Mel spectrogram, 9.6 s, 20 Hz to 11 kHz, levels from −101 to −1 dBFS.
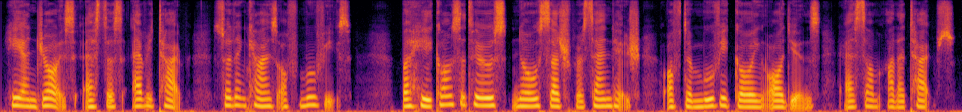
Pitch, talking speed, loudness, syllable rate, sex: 200 Hz, 155 wpm, -19 LUFS, 5.2 syllables/s, female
